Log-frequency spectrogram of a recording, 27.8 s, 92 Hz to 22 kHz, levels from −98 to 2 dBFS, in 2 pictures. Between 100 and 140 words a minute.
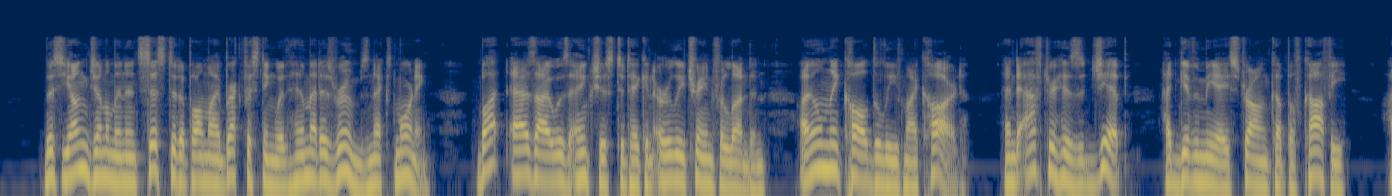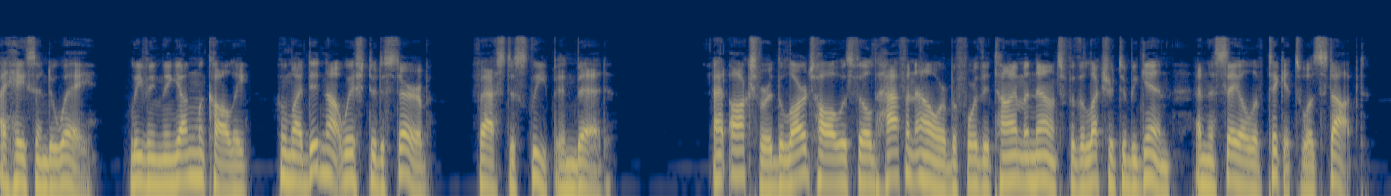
No: average, 190 wpm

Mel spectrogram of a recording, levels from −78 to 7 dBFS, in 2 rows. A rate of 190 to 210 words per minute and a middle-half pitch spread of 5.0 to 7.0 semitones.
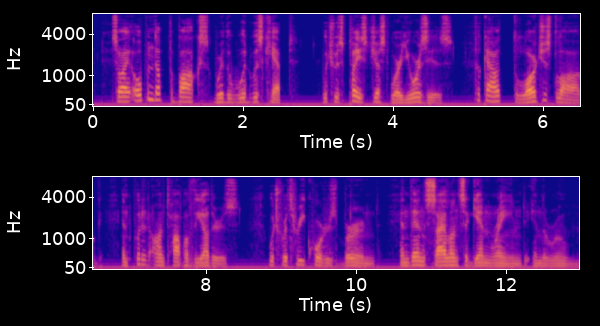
Yes: average, 200 wpm; wide, 5.4 semitones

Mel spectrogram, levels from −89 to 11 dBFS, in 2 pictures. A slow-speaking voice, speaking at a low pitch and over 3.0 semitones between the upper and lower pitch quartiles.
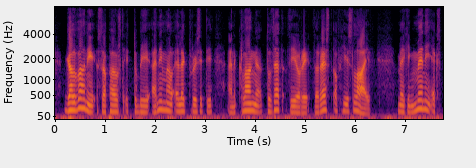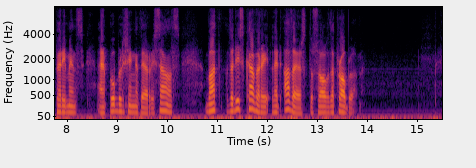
Yes: slow, 130 wpm; low, 130 Hz; average, 3.9 semitones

